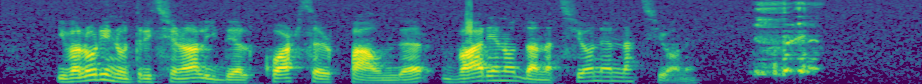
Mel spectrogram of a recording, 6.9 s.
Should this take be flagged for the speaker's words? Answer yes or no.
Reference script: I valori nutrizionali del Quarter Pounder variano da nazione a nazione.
no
